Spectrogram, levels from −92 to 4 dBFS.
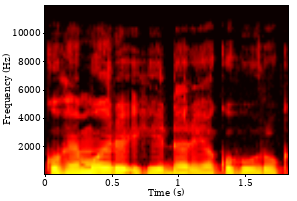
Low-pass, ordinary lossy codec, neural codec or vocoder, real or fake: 10.8 kHz; none; none; real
